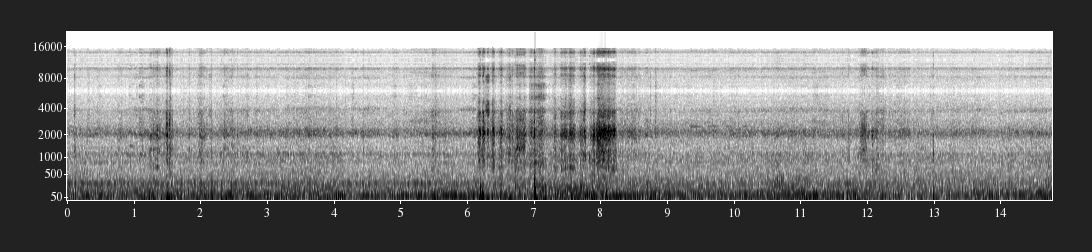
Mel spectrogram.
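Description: An offshore sportfishing boat's engine running with a steady low rumble, with water and wind noise around the stern. A few brief knocks and splashy bursts come between about six and eight seconds in, the loudest a sharp knock about seven seconds in.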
